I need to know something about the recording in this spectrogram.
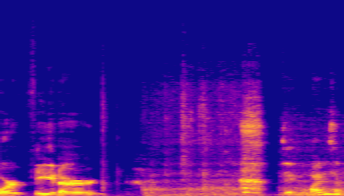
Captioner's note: laughing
